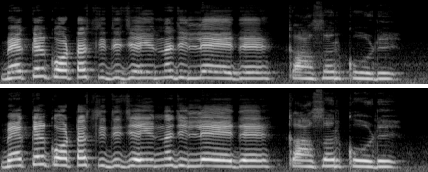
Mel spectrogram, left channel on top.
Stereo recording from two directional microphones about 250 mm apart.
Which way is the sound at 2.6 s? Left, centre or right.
Centre.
